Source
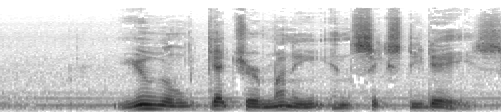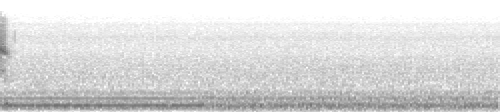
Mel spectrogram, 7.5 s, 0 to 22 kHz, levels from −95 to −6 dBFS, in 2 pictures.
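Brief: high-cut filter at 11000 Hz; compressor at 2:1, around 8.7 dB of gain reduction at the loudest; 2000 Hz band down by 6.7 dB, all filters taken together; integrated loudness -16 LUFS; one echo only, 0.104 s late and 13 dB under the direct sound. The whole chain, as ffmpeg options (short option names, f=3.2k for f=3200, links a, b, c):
-af "lowpass=11k,equalizer=f=2k:t=o:g=-8,acompressor=threshold=-31dB:ratio=2,aecho=1:1:104:0.224,volume=16.5dB"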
